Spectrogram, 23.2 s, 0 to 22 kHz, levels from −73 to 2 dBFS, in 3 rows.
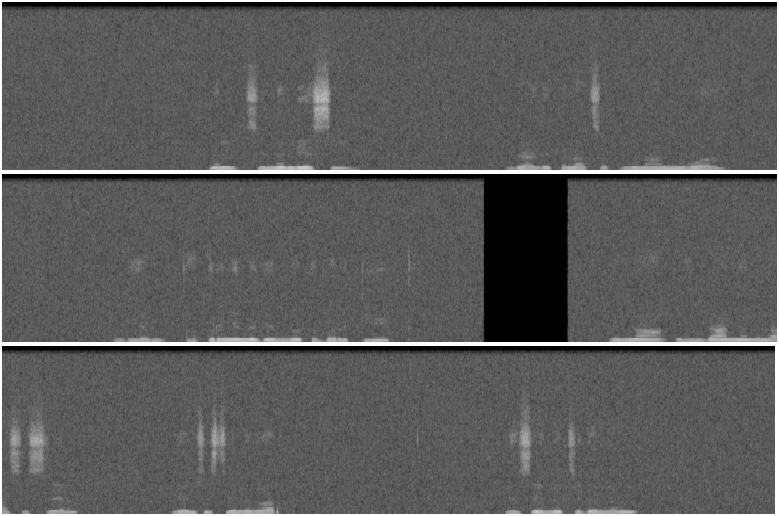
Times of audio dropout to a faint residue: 12.57-13.42

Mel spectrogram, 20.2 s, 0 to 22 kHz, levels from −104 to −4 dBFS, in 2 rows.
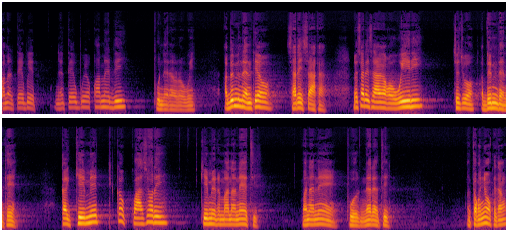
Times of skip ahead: none

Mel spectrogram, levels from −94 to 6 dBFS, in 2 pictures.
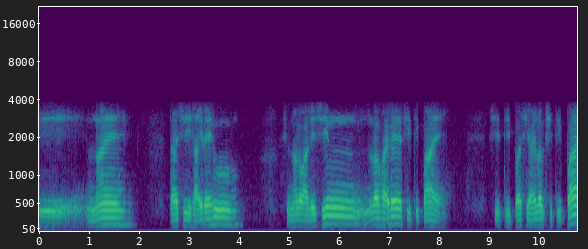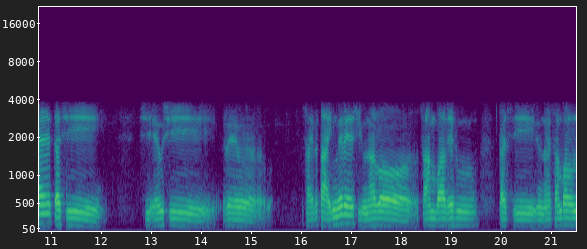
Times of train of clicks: none

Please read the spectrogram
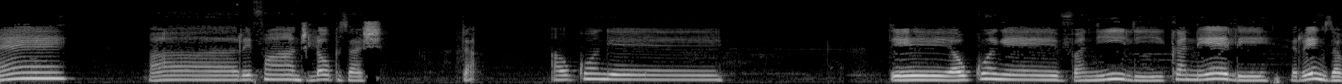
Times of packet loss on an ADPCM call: none

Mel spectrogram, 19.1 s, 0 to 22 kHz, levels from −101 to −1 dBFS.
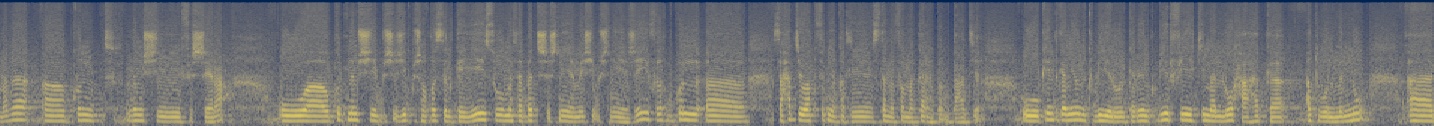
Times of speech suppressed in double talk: none

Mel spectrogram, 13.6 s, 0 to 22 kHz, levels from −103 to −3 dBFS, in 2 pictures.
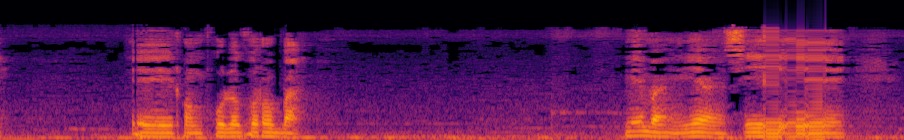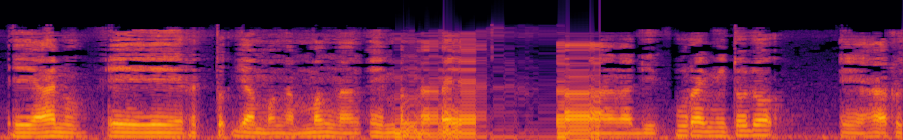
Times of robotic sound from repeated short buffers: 5.74-6.20, 9.76-11.29

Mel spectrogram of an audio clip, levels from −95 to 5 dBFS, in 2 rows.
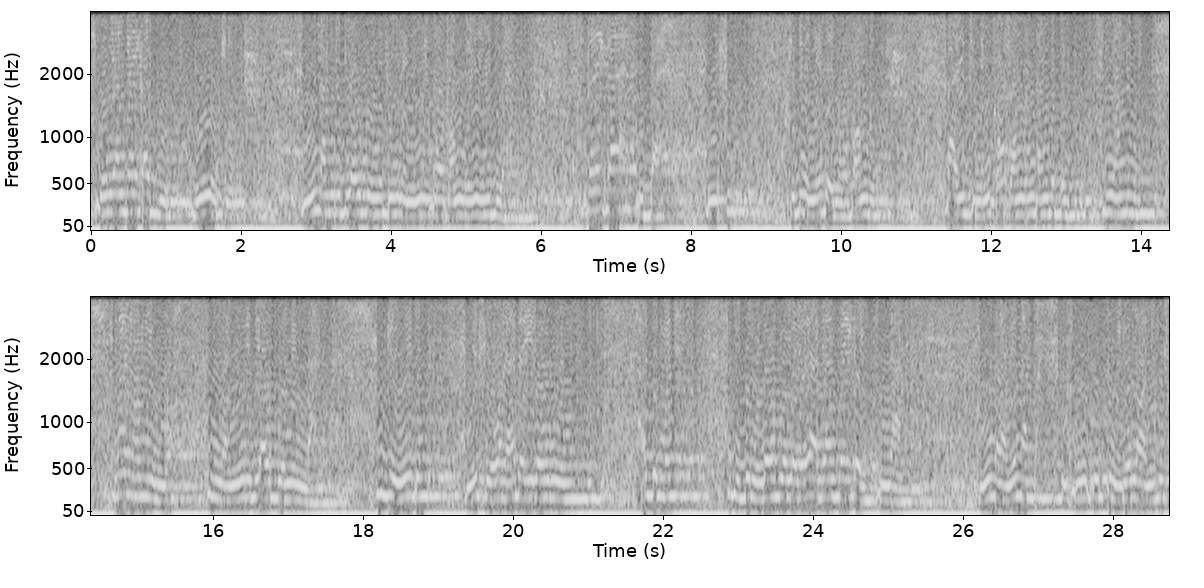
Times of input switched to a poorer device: none

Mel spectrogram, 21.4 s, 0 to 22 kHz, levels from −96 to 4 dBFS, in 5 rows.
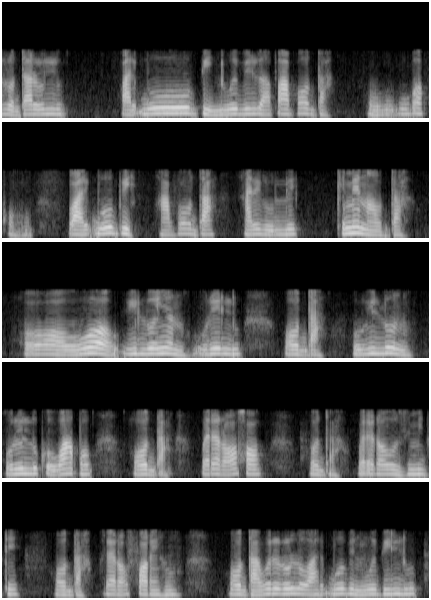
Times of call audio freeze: none

